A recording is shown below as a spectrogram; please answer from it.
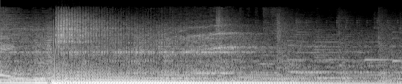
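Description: Music with a loud, held low chord that swells about half a second in and fades away over the last second or so.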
